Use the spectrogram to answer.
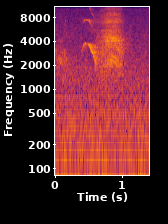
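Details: White-vented myna, or Javan myna, giving one quick sharp downslurred whistle that runs straight into a rasping, scratchy burst, against constant background noise.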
